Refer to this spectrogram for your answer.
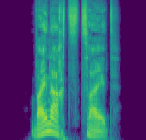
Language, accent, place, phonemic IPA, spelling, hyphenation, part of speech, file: German, Germany, Berlin, /ˈvaɪ̯naxt͡sˌt͡saɪ̯t/, Weihnachtszeit, Weih‧nachts‧zeit, noun, De-Weihnachtszeit.ogg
